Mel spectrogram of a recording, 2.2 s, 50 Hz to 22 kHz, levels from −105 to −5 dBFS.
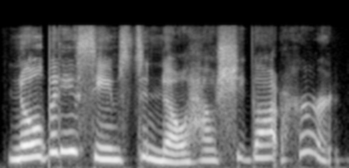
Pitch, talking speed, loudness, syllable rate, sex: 295 Hz, 220 wpm, -18 LUFS, 5.1 syllables/s, female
